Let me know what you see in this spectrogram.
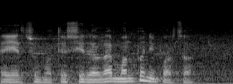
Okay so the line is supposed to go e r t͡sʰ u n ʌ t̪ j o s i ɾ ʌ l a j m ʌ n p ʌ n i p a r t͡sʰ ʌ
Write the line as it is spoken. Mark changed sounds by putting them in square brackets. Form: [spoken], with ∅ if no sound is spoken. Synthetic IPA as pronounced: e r t͡sʰ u [m] ʌ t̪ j o s i ɾ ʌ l a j m ʌ n p ʌ n i p [ʌ] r t͡sʰ ʌ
